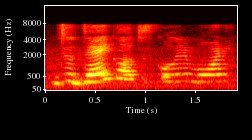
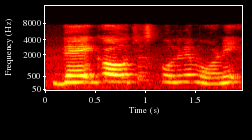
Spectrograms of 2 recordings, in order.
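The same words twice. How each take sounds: First: "do they go to school in the morning?" with a rising question tune at the end; question intonation. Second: Said in the usual way. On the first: Shown as a demonstration. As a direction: ask it, lifting "morning" upward. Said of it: "So you have the intonation".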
